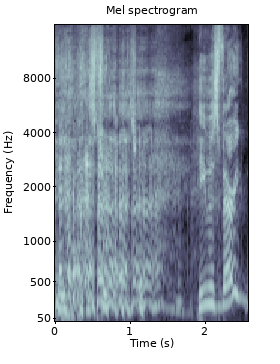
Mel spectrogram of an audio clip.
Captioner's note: all laughing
